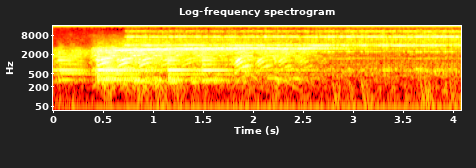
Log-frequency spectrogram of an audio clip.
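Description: alarm clock ringing

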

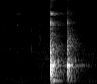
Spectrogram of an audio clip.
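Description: sipping whisky

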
